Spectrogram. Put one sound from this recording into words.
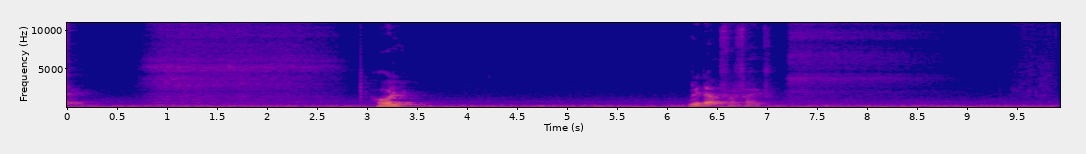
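A young woman breathes slowly and audibly through her nose.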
